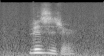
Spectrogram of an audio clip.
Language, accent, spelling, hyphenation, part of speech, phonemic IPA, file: English, US, visitor, vis‧it‧or, noun, /ˈvɪzɪtɚ/, En-us-visitor.ogg
- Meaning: 1. Someone who visits someone else; someone staying as a guest 2. Someone who pays a visit to a specific place or event; a sightseer or tourist 3. Someone, or a team, that is playing away from home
